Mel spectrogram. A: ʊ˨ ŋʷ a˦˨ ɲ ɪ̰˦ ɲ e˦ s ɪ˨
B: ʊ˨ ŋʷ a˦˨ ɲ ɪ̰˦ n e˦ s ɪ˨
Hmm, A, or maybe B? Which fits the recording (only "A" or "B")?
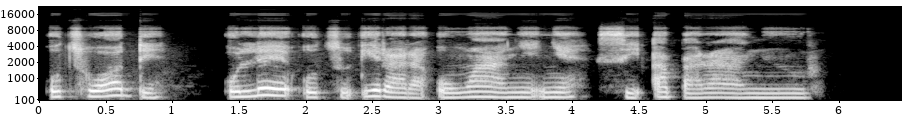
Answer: A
